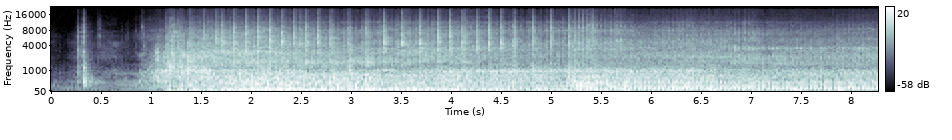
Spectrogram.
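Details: JCB petrol pressure washer, free unit being restored: first start on choke with fuel on and no high-pressure hose connected, to bleed water through. One pull, then it catches within a second and settles into a steady, even note with the pump working; starts and runs fine.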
